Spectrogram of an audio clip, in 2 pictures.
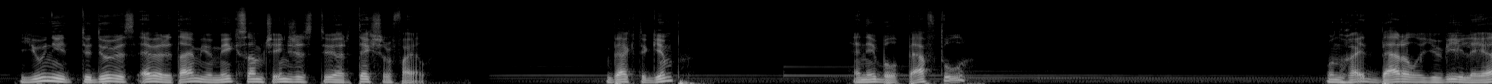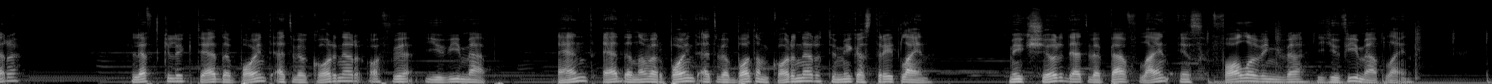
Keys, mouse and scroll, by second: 4.6-5.8 middle drag.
